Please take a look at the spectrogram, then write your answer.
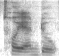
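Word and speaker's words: Thohoyandou: in Toyando, which is, other people call it Venda, but we call it Venda because that's where the Venda people are, but the right way to say it is Toyando, for those of you who did not know.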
